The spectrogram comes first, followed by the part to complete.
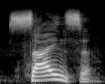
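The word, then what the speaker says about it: science: है तो यहां पर क्या हो जाएगा सी साइलेंट होकर क्या हो जाएगा सीजर जिसका माना होता है कैची साइंस साइंस में भी एस आया है उसके बाद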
